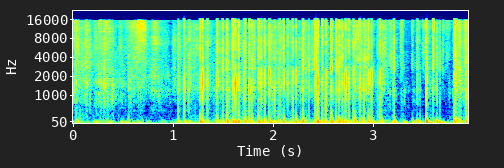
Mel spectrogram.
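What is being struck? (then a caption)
Zippered coated-fabric cosmetic pouch. A yellow zippered fabric cosmetic pouch, likely coated fabric and hollow, is held upright and tapped with fingernails. After a second of soft rustling, a fast run of dull, low, thumpy taps follows, each dying away almost instantly.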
